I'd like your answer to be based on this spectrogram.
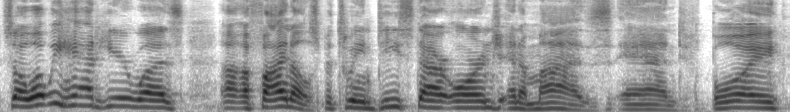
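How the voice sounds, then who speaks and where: An American man co-hosting a gaming podcast, chatting casually and excitably, quick to laugh. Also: a little high. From United States. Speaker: podcast co-host.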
